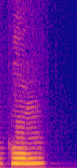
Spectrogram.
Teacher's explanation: Nun kosong bertemu dengan kaf, ikhfa hakiki, dengungkan dua harakat.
